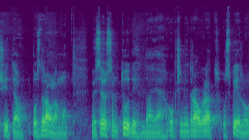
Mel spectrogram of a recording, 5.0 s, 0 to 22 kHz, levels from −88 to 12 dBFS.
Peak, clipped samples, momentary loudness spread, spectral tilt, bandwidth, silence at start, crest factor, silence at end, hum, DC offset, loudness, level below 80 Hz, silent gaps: -2 dBFS; under 0.1%; 12 LU; -6.5 dB/octave; 16 kHz; 0 s; 18 dB; 0 s; none; under 0.1%; -21 LUFS; -40 dBFS; none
